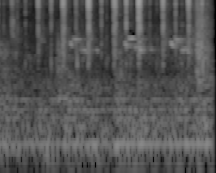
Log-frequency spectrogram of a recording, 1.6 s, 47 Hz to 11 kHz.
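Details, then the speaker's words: Scion xD PCV valve, old 10-year-old part removed and shaken beside new replacement; light crisp ticking rattle, about eight clicks in under two seconds, check ball moves freely, so the valve is still good. "can you hear that that's a good uh pvc valve but since i got already got out and then this is a new one see you hear that same thing"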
